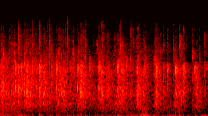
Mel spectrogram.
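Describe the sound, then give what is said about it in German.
A crowd gives a strong round of applause for the people at home, many hands clapping in a dense, continuous patter that holds at an even, moderate loudness throughout, with no voices rising above it. “Und ich möchte uns bitten, dass wir den Leuten zu Hause einen kräftigen Applaus schicken.”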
